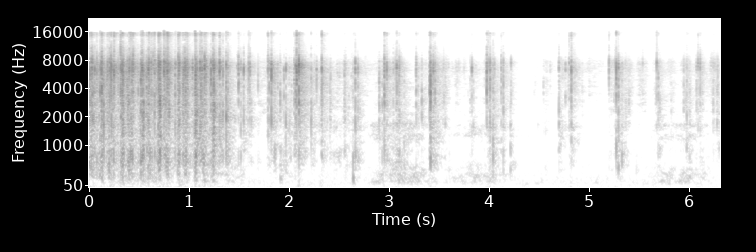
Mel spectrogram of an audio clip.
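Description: Gloved fingertips turn over and crinkle the cream-coloured plastic wrapper of a sealed, full waffle bar. A dense, bright crinkling fills the first second and a half, then thins into sparser, sharp plastic crackles separated by brief quiet gaps.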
